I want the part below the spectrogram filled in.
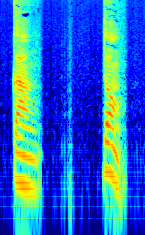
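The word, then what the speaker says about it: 感动: で、えっと、もう一つ言ってましたけど、感動っていう日本の言葉と全く中国も漢字も同じで、発音がガン、ドン、ガンドン。字は同じ。ガンドン。だそうです。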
